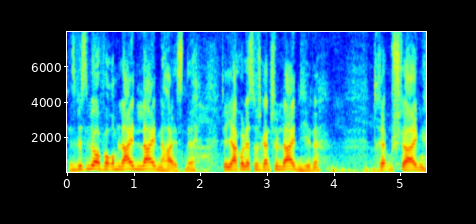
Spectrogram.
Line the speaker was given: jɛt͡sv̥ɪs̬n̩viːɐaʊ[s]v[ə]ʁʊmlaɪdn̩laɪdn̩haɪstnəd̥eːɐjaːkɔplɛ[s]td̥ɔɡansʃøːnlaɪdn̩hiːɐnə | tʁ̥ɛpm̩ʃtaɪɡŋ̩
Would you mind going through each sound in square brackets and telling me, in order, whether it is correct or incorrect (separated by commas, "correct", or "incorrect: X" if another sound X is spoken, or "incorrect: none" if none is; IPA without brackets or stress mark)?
incorrect: x, incorrect: a, correct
